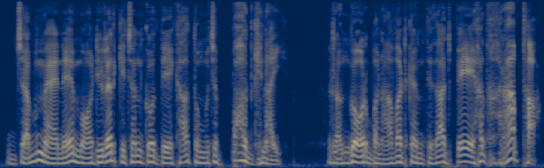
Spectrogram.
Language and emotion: Urdu, disgusted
